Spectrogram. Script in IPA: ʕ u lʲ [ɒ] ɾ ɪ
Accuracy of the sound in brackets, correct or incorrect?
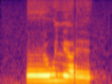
correct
